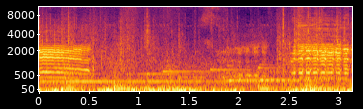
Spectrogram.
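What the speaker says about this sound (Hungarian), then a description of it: "Benyalok itt pár birkát. Ezek kosok." Rams bleating in the Goat Simulator MMO video game, a few loud, close, wavering bleats that overlap one another, with a fresh bleat rising near the end and no voices over them.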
